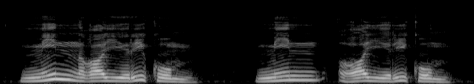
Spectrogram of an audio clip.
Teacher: Noon Sakinah is pronounced clearly. Why? Because of the throat letters Ghayn after it.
